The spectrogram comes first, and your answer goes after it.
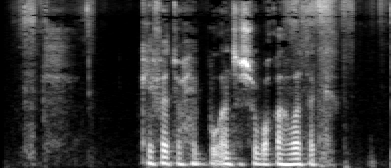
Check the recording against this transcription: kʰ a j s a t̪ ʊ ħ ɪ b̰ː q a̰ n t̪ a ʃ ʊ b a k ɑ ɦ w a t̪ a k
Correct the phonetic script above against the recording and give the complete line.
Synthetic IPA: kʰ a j f a t̪ ʊ ħ ɪ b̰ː ʔ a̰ n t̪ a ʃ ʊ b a q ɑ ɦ w a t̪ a k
